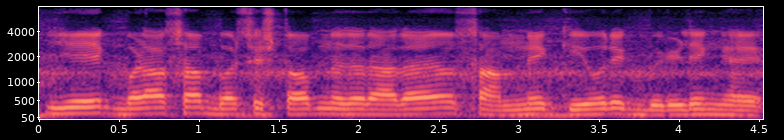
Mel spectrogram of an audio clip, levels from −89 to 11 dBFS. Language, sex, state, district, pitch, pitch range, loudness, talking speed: Hindi, male, Uttar Pradesh, Lucknow, 140 Hz, 135-150 Hz, -15 LUFS, 225 wpm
